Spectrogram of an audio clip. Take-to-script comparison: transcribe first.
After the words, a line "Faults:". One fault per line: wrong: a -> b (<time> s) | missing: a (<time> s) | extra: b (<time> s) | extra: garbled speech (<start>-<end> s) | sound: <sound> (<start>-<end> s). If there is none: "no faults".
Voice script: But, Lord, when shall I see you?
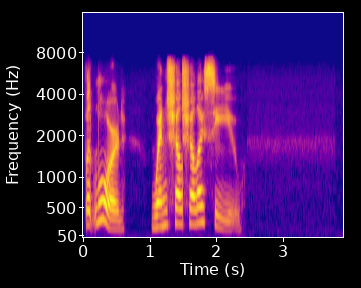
But, Lord, when shall shall I see you?
Faults:
extra: shall (1.5 s)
